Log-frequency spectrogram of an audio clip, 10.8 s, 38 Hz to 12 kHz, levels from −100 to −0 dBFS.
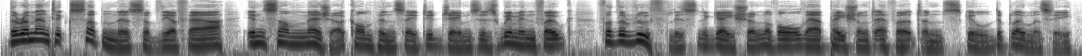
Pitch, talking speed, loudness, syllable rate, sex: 110 Hz, 140 wpm, -18 LUFS, 4.6 syllables/s, male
